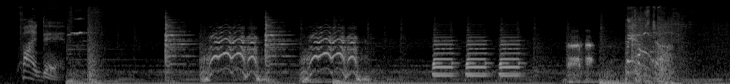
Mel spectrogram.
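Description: Croaking frog calls from the rhythm video game Headbangers Rhythm Royale come in quick repeated bursts, mixed with other bright game sound effects and jingles that play in a steady beat.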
